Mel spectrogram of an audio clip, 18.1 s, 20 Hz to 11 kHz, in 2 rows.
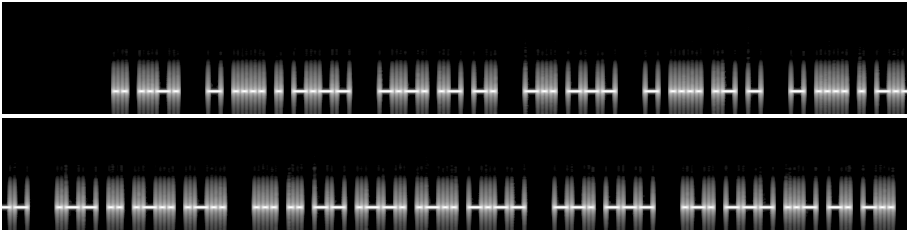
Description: Morse code, heard as a keyed tone, about 28 wpm, 700 Hz. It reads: IF THEY CAN DO THAT THEY WILL SIMPLY GO ROUND
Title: Sentences from Top 600 Words 28wpm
